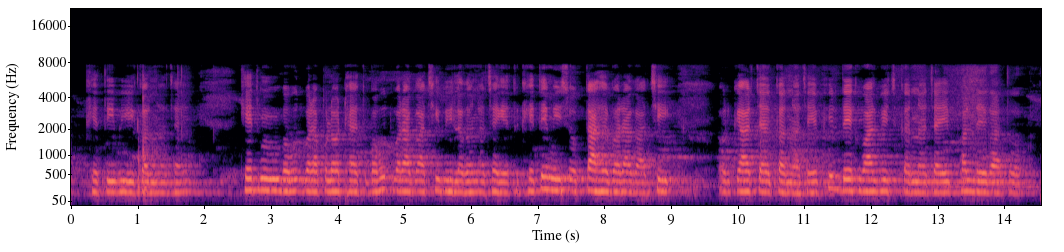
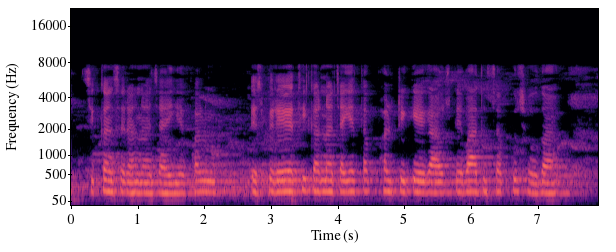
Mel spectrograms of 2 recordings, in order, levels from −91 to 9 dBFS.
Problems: none marked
